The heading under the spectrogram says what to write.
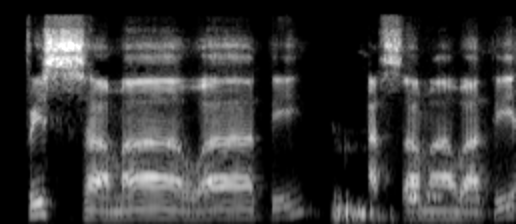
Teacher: asamawati alif lam syamsiah karena tidak dibaca langsung masuk ke huruf berikutnya yaitu Sin ditandai sinnya ada tasdiknya sinnya dibaca dobel mim fathah berdiri Mad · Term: Sinnya dibaca double, alif lam samsiah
